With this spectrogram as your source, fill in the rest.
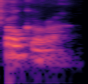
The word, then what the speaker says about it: Trocaire: So Trocaire, it's pronounced Trocaire.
